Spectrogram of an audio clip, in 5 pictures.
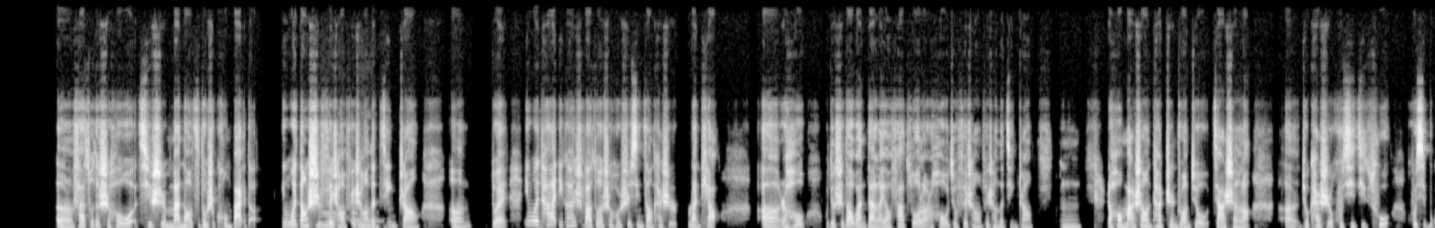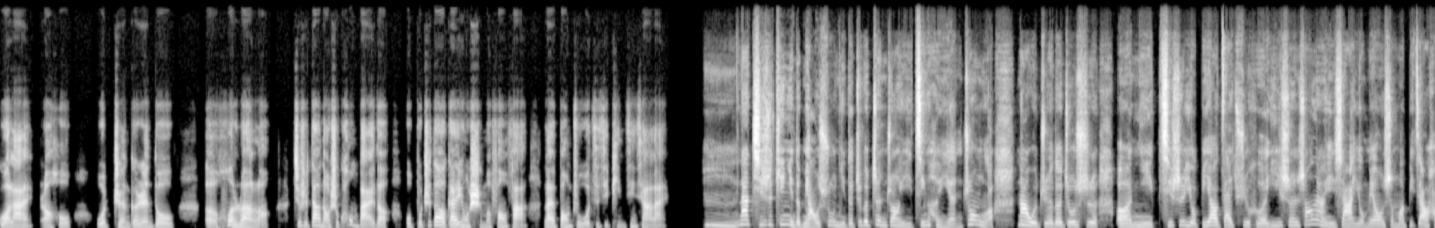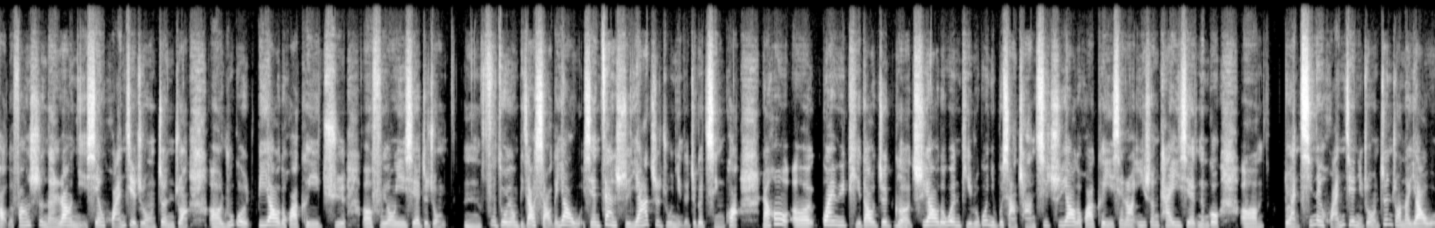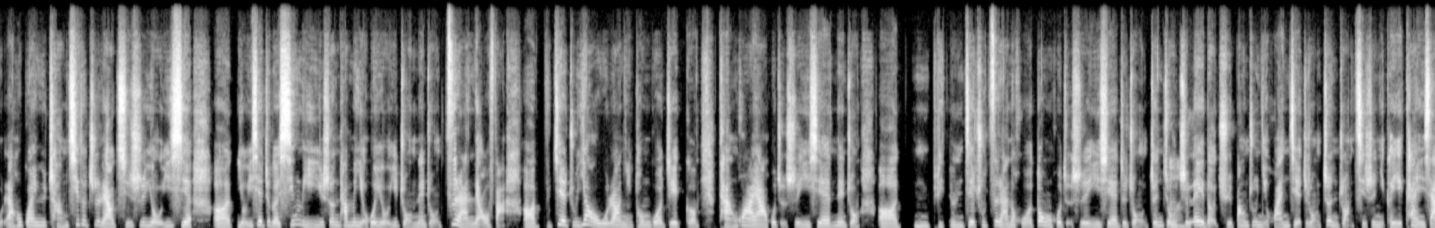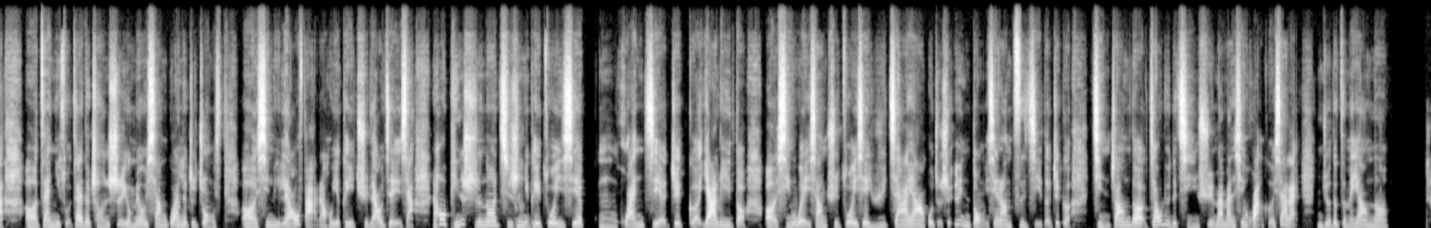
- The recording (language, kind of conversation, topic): Chinese, advice, 如何快速缓解焦虑和恐慌？
- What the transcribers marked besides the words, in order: other noise; other background noise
